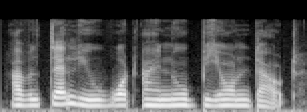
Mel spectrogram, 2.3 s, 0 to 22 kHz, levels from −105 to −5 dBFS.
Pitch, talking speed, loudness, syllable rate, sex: 175 Hz, 235 wpm, -17 LUFS, 4.4 syllables/s, female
